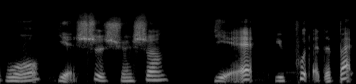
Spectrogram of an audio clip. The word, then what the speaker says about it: 也: 我也是同事。我也是同事。Okay, can Again, this is pronounced yeah, not you.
